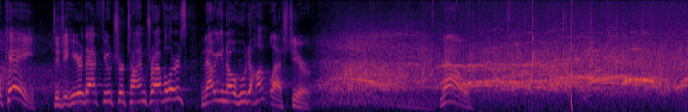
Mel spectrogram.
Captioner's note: cheers and applause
